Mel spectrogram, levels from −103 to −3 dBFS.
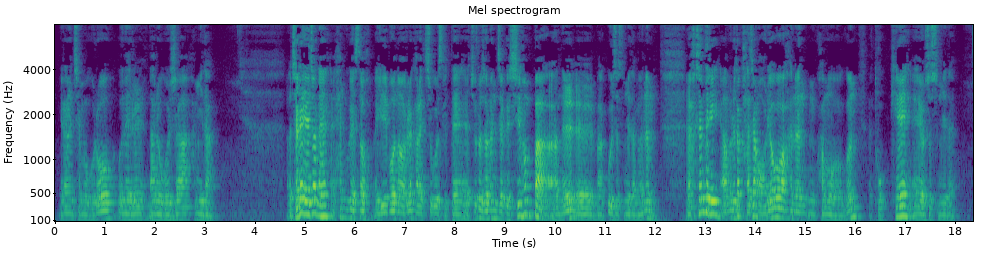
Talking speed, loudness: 260 characters per minute, -30 LUFS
